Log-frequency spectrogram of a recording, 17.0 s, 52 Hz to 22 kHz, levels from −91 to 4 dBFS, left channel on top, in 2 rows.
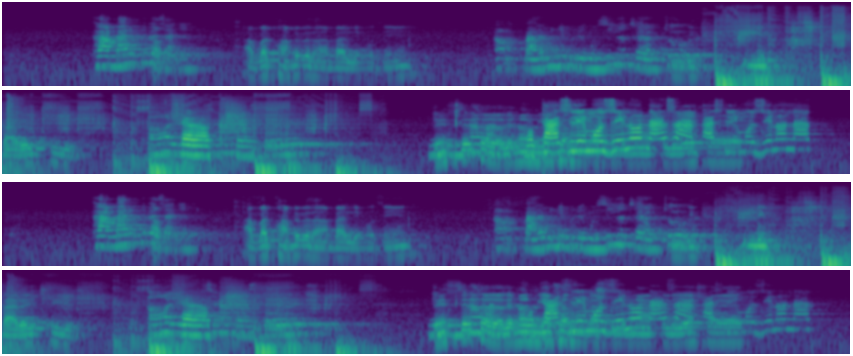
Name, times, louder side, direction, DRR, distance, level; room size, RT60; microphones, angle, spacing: voice 1, 0.9-1.9 4.9-6.9 9.9-11.7 12.7-13.9, right 1 dB, 85° right, 3.0 m, -43 dB
voice 2, 2.4-4.1 6.7-7.0 7.2-9.4 12.8-15.9, right 2 dB, 35° right, 0.5 m, -42 dB
sound 1, 7.0-12.2, equal, 55° left, 2.1 m, -40 dB
voice 3, 13.7-16.6, left 8 dB, 80° left, 0.3 m, -32 dB
28.0 x 9.8 x 3.1 m
head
